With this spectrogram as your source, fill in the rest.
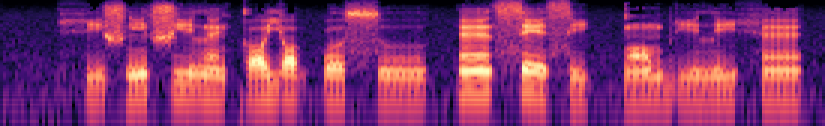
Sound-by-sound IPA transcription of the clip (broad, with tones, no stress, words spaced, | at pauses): hi˨ʃĩ˨˦ʃi˧ lɛ̃˨kɔ˨˦ jɔ˦k͡po˦ su˧ | ɛ̃˦ se˦˨si˨ k͡pɔ̃˨˦bi˧li˦hɛ̃˦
